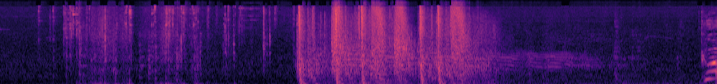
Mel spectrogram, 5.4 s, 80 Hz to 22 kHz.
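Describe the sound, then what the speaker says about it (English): Scattered rifle gunfire from WW2 infantry riflemen in the Headquarters WW2 strategy game: a few quick crackling shots, then a louder dense burst of overlapping reports trailing into a faint fading echo. "So we're going to move up with our infantry unit, our riflemen, and let's take some shots at the enemy"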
